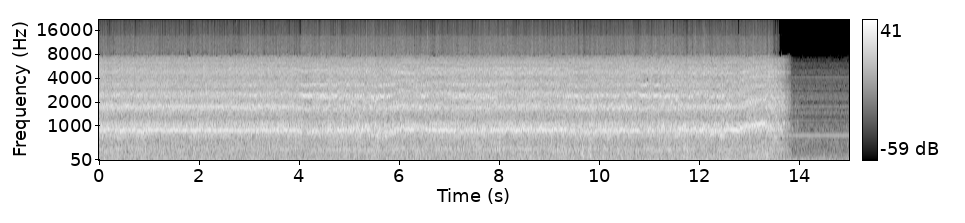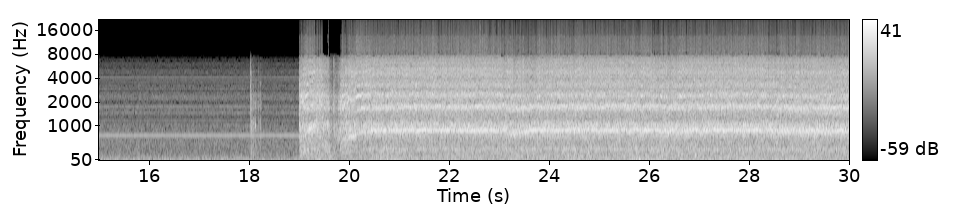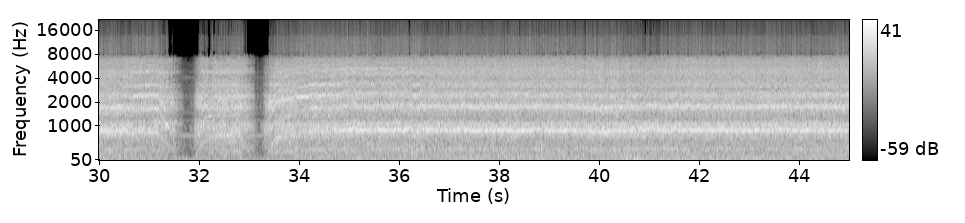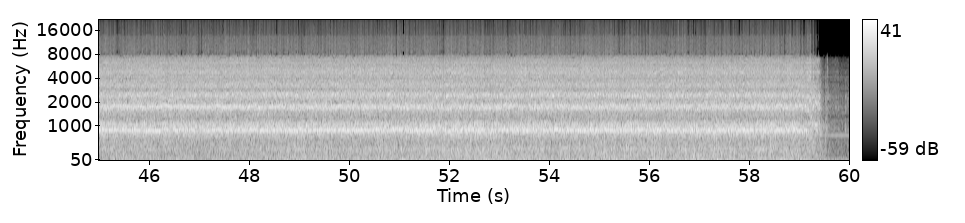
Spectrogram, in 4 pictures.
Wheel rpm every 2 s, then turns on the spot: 240, 230, 210, 220, 230, 230, 190, 0, 0, 30, 200, 230, 230, 240, 220, 170, 120, 210, 230, 230, 230, 230, 240, 230, 230, 230, 230, 230, 230, 150.
none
